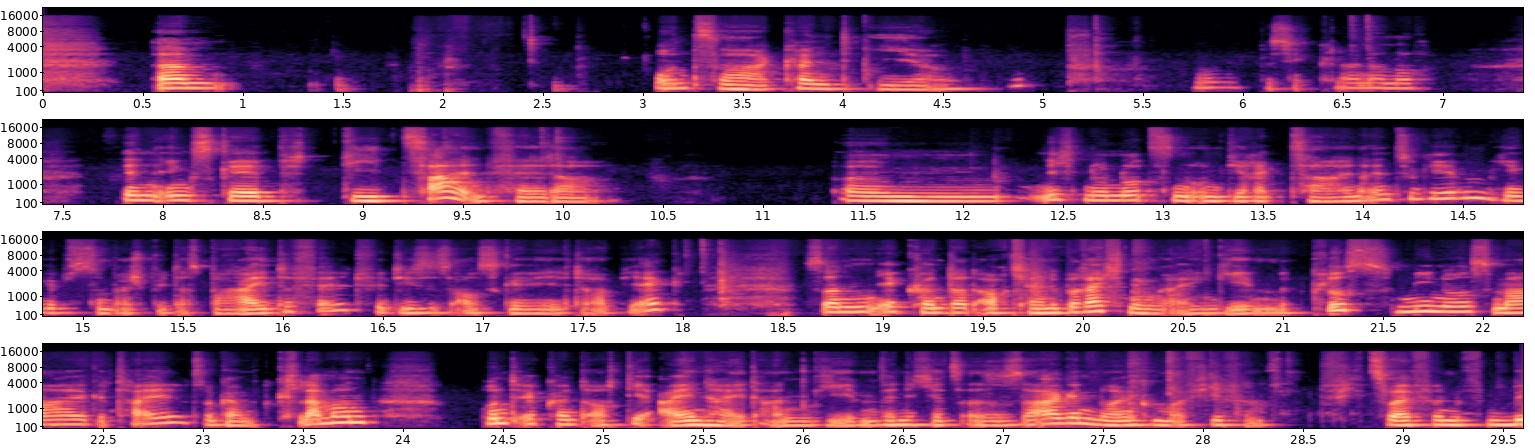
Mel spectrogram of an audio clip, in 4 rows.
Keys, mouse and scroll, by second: 4.3 ctrl+scroll up 2, 5.4-6.8 drag, 7.9 click, 11.2 click, 19.3 click.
